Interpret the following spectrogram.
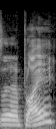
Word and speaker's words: ploaie: And the Blazecat Games was trying to pronounce ploaie from Romanian. Yeah, it's with an O though. Ploaie.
